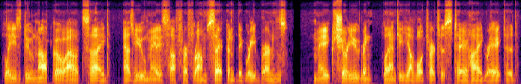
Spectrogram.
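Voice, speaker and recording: A man's voice: low voice, animated, a little slow, no room sound, lo-fi sound. A mechanical text-to-speech man reading a scripted civil warning in a formal manner. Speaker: emergency alert announcer.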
